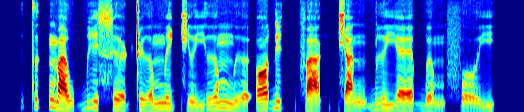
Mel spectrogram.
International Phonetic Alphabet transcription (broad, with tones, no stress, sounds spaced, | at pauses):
t̪ ə˦˥ k̚ m a˨˩ w ɓ i˧ s ɨ˨˩˨ ə̯ ʈ ɨ˨˩˦ ə̯ m e˧˥ c ɨ˨˩˨ j ɨ˧˥ ə̯ m ɨ˨˩˨ ə̯ ʔ ɔ˧˥ ɗ i˦˥ k̚ f aː˨˩ k̚ c a˨˩ n ɓ ɨ˧ j ɛ˨˩˦ ɓ ə˨˩˨ m f o˨˩˦ j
